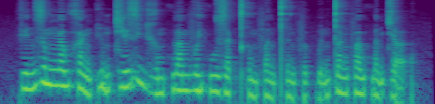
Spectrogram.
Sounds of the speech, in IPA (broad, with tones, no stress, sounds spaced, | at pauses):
k e˨˦ n z ə˧ m ŋ a˧ w x a˧˩ ŋ k ḭ˧˨ m t͡ɕ e˨˦ z i̤˨˩ ɣ ə˨˦ m h w a˧ m v ə˧ j h w u˧ z a˨˩ k̚ t̪ʰ ə˧˩ m f a˧˩ n t̪ʰ ə˧˩ n f ɛ˨˩ p̚ ɓ ə̰˧˥ n t̪ a˧ ŋ f a˧ w h w a̰˧˨ n t͡ɕ a̰ː˧˨ ʔ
